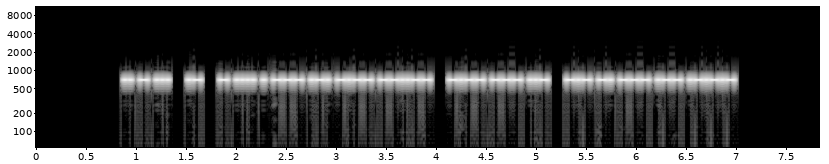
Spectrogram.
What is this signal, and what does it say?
Morse code, heard as a keyed tone, about 46 wpm, 700 Hz. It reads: ITS A THEORY, YOU KNOW.
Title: Sentences from Top 1000 Words - Review Part 3 - 45wpm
